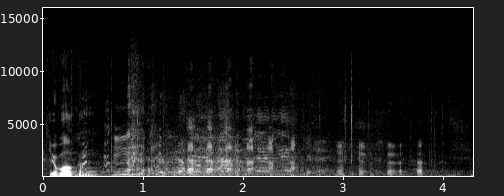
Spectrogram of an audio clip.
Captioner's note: laughter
